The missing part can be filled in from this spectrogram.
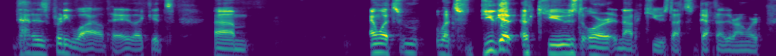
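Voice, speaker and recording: At a fairly quick pace broken by long, frequent pauses, a man with a Canadian accent speaks at a medium pitch with very wide pitch swings, the sound dry and close with no echo. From Canada. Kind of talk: casual chat.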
